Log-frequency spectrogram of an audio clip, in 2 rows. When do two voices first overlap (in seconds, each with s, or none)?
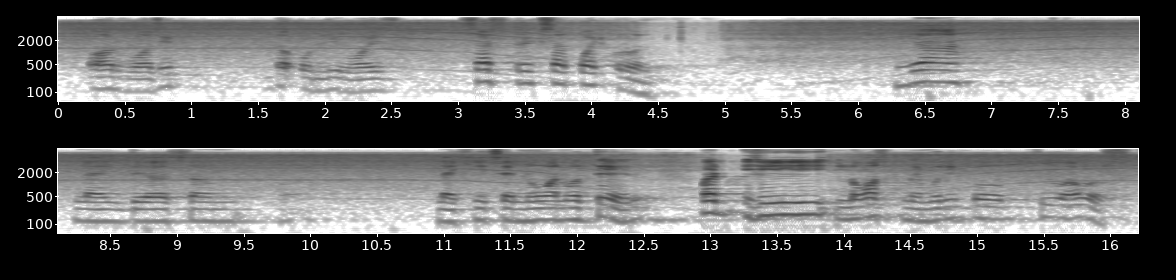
none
